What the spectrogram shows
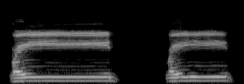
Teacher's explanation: और आइन होता है मिडल ऑफ द थ्रोट से।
